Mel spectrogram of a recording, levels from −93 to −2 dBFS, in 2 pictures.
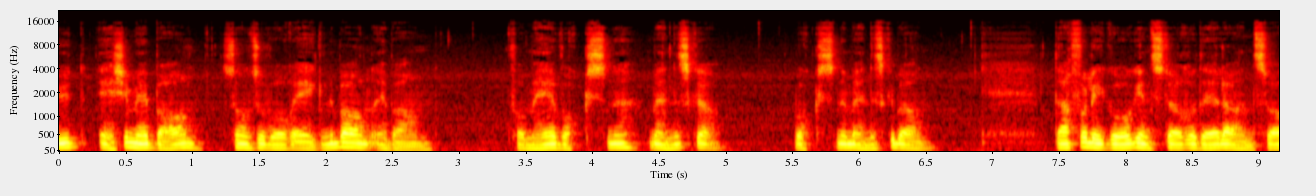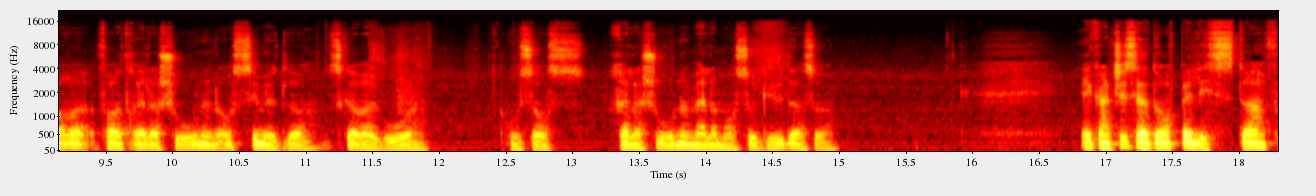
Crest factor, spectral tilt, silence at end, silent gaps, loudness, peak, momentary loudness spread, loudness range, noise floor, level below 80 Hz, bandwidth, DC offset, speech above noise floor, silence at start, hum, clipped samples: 22 dB; -6 dB/octave; 0 s; none; -22 LUFS; 0 dBFS; 12 LU; 5 LU; -58 dBFS; -56 dBFS; 16 kHz; under 0.1%; 37 dB; 0 s; none; under 0.1%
